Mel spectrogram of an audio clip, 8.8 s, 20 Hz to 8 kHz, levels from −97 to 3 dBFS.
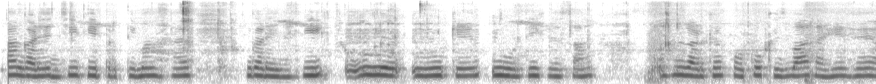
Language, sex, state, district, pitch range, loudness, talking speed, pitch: Hindi, female, Bihar, Muzaffarpur, 215-235 Hz, -40 LUFS, 90 wpm, 225 Hz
